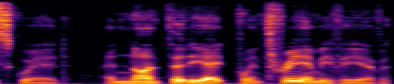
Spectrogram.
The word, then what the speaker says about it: MeV: 1 million electron volts, written and pronounced as MeV.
